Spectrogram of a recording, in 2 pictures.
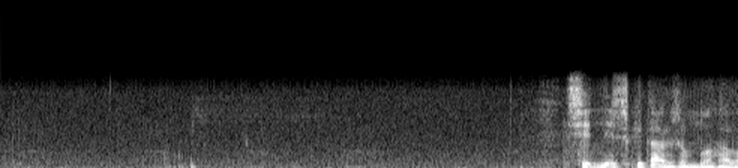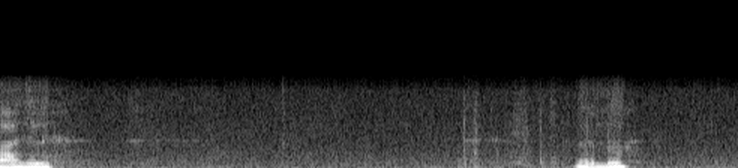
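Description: Bees buzz and hum softly close by.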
